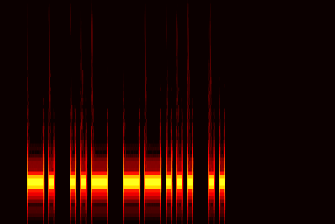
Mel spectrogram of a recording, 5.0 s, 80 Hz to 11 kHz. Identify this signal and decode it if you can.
Morse code, heard as a keyed tone, about 16 wpm, 700 Hz. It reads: NU7I
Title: USA Call Signs - 4 Characters - Repeated 2x - 15wpm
